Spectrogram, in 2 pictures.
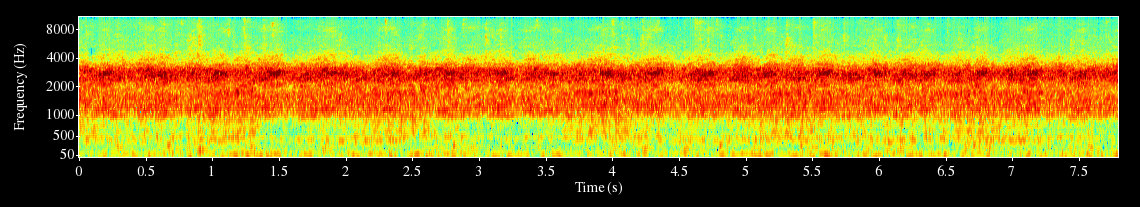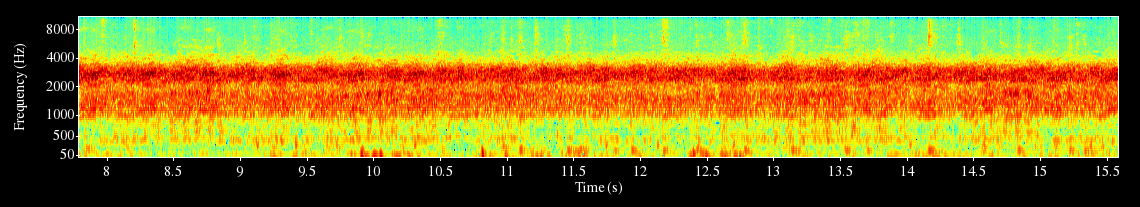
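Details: Night chorus of frogs in the countryside while soft rain falls; countless overlapping croaks merge into an unbroken trilling drone, steady in loudness throughout, with light rain patter in the background.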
